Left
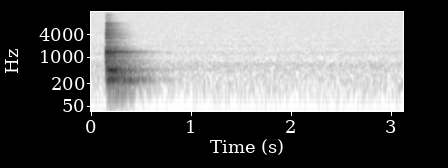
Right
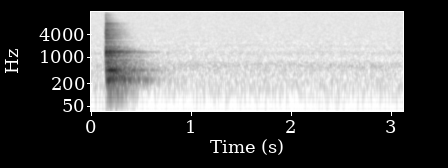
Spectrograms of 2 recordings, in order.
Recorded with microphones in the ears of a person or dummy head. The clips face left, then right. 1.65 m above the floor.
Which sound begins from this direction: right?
Tapping, at 0.1 s.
